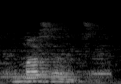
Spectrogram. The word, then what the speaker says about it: mustn't: So, guys, the word is mustn't. Mustn't. It's like the T is silent, okay?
